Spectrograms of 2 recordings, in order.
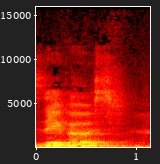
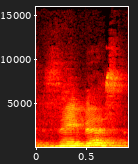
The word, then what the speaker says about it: Zavis: Now I know some people think it's Zavos, but it's Zavis.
